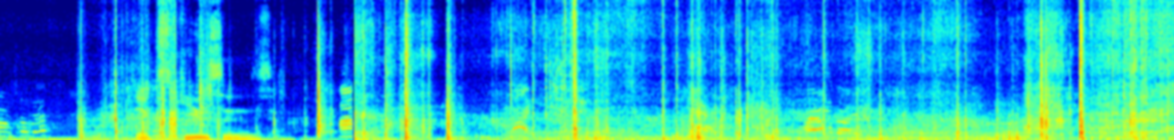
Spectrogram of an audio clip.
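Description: A skateboard clacks and slaps against concrete.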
